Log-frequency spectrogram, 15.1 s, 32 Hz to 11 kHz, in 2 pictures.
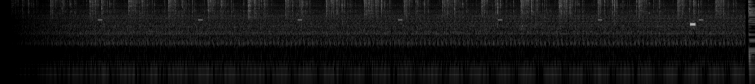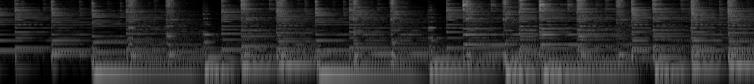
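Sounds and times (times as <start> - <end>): film projector hum and clatter: 0.1 - 7.5
small ticks: 0.1 - 7.5
short beep: 6.9 - 7.1
acoustic guitar music: 7.0 - 15.0.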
